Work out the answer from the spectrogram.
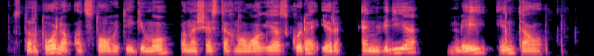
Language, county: Lithuanian, Šiauliai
